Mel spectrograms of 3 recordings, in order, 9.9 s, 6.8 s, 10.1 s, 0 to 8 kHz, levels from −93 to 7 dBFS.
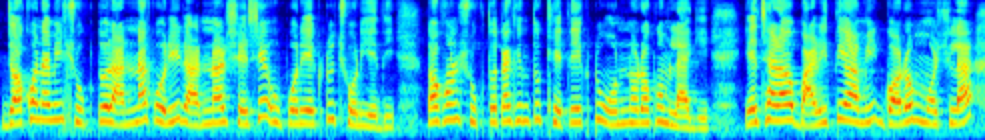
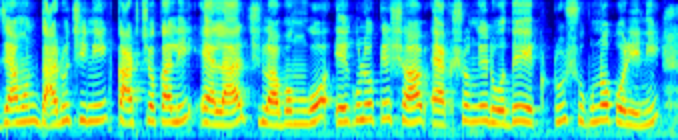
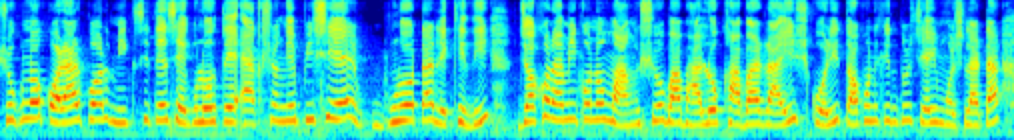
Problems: background sounds at intervals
